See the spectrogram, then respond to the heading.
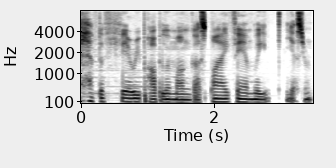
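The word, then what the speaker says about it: Spy × Family: this season we have the very popular manga spy family yes you're not supposed to pronounce the eggs by the way adopted into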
